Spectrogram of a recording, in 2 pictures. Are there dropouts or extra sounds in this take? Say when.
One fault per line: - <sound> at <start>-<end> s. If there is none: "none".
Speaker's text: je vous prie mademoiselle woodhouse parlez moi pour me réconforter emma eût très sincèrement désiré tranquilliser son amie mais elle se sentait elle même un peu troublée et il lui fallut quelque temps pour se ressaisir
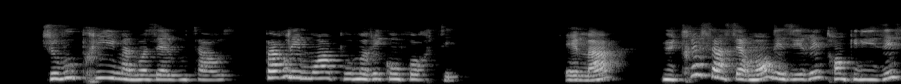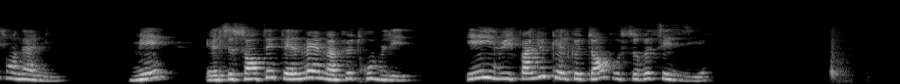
- whoosh at 17.3-17.6 s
